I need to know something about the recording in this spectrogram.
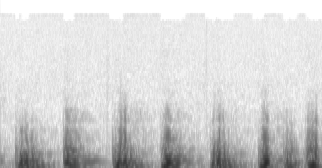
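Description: Sousaphone playing a line of short, separate low notes, about two a second, as the brass lead-in to a children's theme song.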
